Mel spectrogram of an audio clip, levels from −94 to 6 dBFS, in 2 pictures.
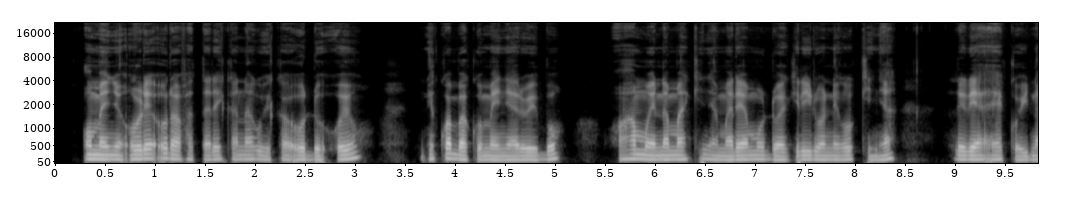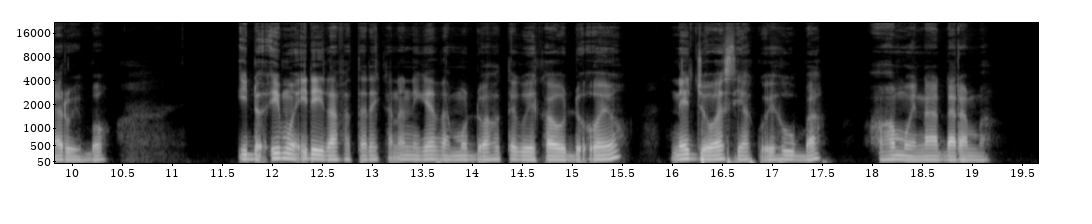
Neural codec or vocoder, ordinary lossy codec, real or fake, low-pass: none; none; real; none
